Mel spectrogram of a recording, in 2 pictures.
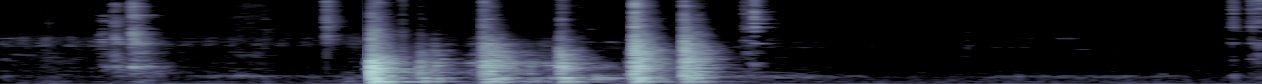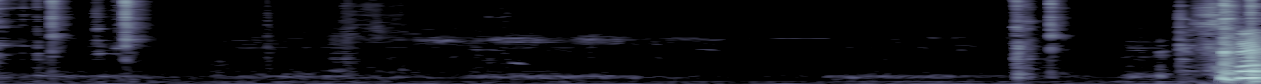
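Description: Scissors snip through the fabric at a zipper end on a homemade shoe storage bag, a quick cluster of several close, crisp cuts, then a few fainter snips after a pause.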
